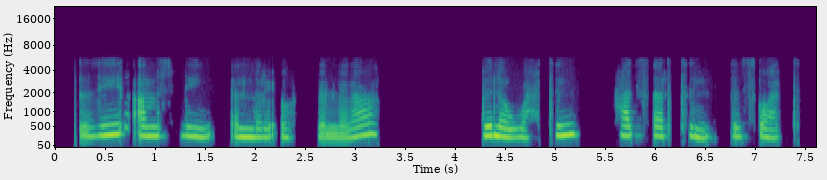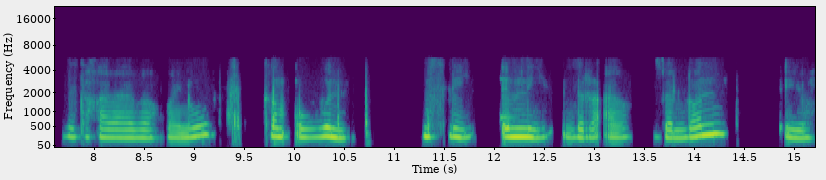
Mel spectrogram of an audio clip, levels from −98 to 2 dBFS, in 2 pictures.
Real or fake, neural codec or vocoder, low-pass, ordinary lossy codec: real; none; 5.4 kHz; Opus, 32 kbps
